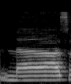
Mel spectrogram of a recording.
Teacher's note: इसको इसलिए ज्यादा खींच रही हूं कि हरफ मदद के बाद सीन आ रहा है और सीन को हम कर रहे हैं साकिन। वफ कर रहे हैं ना तो वफ की सूरत में हमने सीन पे जजन लगा दी। · अलिफ मद को तो दो हरकत खींचते हैं लेकिन मैं इसको ज्यादा खींच रही हूं। इसको इसलिए ज्यादा खींच रही हूं कि हरफ मदद के बाद सीन आ रहा है और सीन को हम कर रहे हैं साकिन। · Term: मद्दे आरिज वफी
